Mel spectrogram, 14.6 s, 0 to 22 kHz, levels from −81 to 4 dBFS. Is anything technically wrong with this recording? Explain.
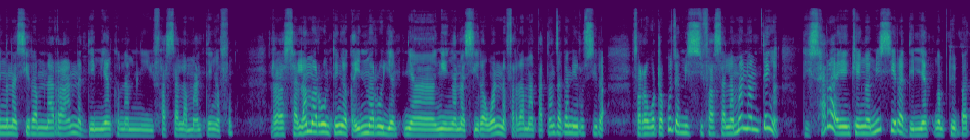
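No, there is nothing technically wrong with this recording.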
